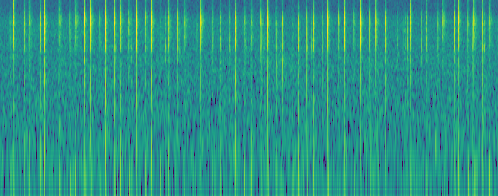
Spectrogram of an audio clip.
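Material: Plastic.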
